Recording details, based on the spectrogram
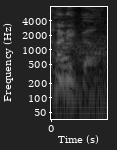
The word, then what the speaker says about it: Hunnibell: This is a Grand Canyon Oral History with Mark Hunibell, H-U-N-N-I-B-E-L-L. Did I pronounce that right? – Hunibell. – Hunibell, thank you.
